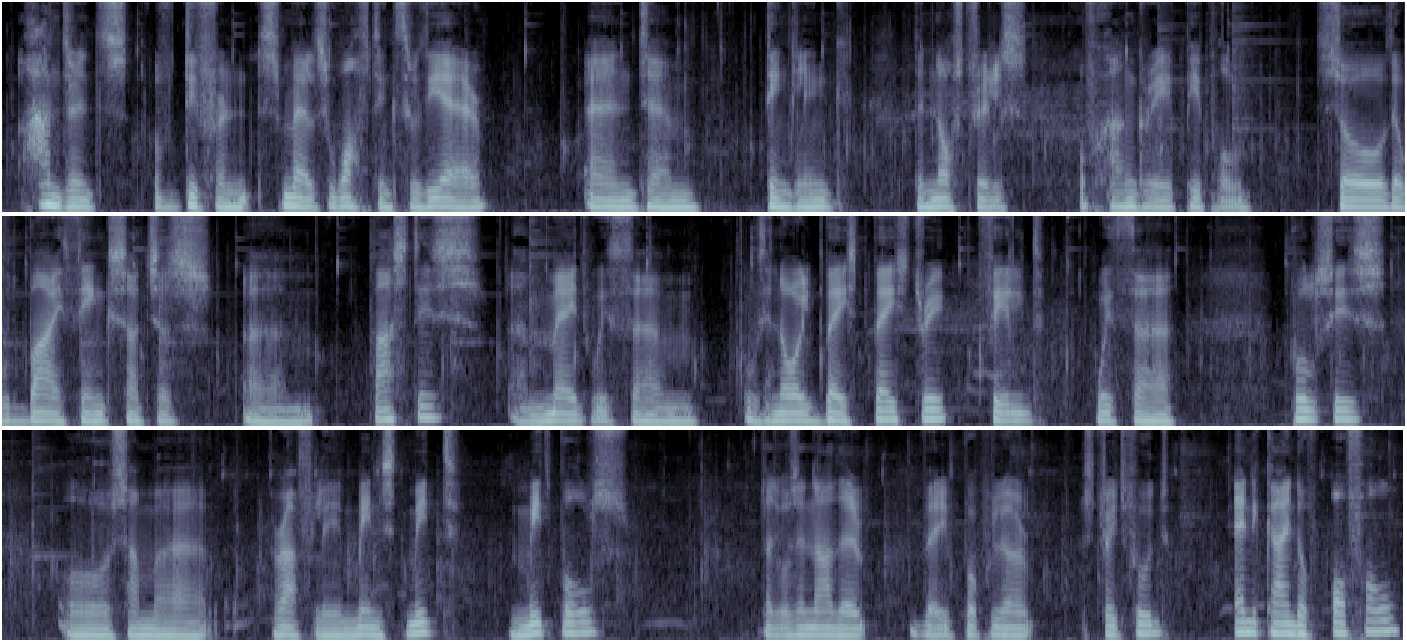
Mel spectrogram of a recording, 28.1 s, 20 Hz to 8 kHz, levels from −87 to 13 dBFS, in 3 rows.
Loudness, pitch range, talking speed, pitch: -22 LUFS, 105-125 Hz, 120 wpm, 110 Hz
